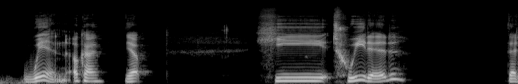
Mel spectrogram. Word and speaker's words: Nguyen: How do you pronounce that last name? Nguyen.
